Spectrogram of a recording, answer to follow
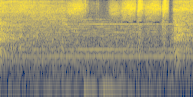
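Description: Perfume sprayed from the mouth in a fine mist during a ritual purification, heard as a sustained hissing rush.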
